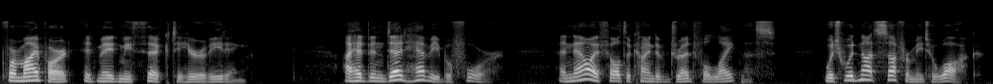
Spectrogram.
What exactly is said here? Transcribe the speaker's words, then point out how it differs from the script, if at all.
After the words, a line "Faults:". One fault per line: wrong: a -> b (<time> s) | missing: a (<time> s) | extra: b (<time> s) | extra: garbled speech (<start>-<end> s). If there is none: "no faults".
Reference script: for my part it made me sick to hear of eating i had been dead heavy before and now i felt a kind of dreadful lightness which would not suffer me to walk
for my part it made me thick to hear of eating i had been dead heavy before and now i felt a kind of dreadful lightness which would not suffer me to walk
Faults:
wrong: sick -> thick (1.3 s)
